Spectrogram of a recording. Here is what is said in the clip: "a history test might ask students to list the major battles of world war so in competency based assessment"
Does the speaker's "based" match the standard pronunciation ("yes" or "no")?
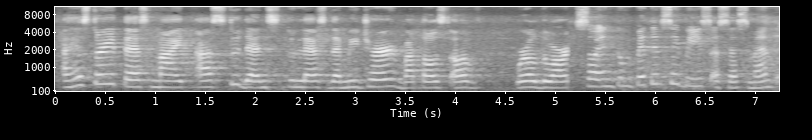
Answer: no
